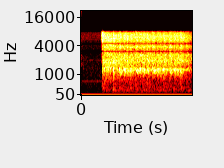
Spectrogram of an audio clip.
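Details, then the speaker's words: Honda motorcycle with H.I.S.S. coded-key immobiliser, key pulled before code transmitted; steady whirring crank for two seconds, no fuel pump prime, FI light stays on, engine never catches; immobiliser active. "Now, let's do that again and quickly rip the key out before it can actually get its coded signal transmitted. Ta-da! No fuel pump prime is sent."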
